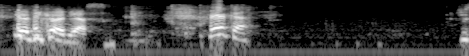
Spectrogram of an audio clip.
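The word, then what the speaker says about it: Birka: mispronounce it because my hearing's not the best. Okay. Virka.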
